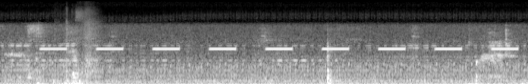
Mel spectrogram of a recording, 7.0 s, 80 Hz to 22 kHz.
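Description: A truck in the Euro Truck Simulator 2 driving game sounds its reversing alarm, a regular series of evenly spaced beeps over a low steady engine drone, faint and with no talk.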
